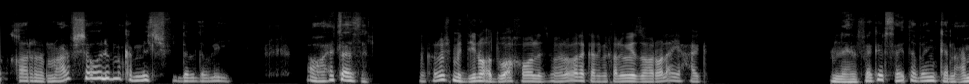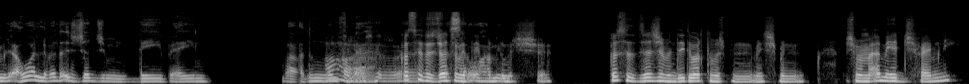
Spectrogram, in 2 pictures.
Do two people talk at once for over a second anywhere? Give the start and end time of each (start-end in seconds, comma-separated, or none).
12.9-14.9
